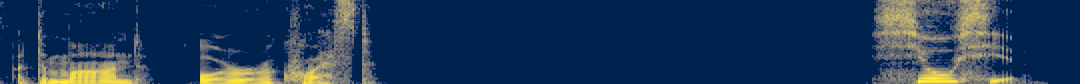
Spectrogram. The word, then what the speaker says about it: 休息: 休息. This word is pronounced in the first tone, and the second syllable is unstressed.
